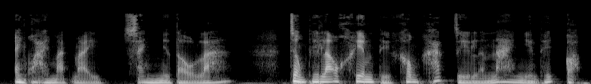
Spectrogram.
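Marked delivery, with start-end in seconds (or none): none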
